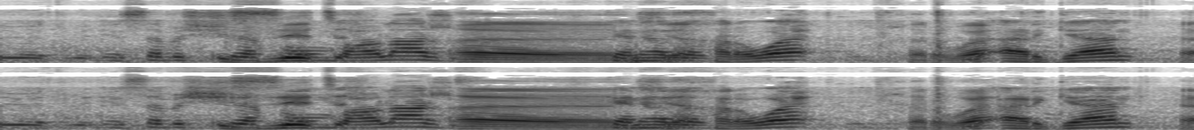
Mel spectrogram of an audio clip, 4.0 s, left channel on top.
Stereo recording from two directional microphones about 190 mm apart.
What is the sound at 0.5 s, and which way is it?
Speech, 50° left (ahead or behind).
